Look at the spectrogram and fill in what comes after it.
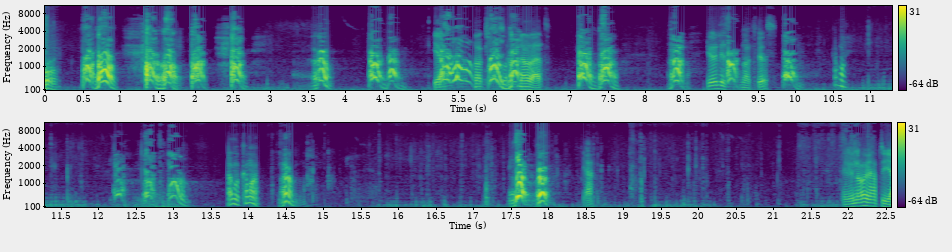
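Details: Finnish Spitz barking excitedly from a bay jetty: dense runs of loud, clipped barks, a quieter pause midway, then more barking and a final yelp, while a person speaks to the dog throughout.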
